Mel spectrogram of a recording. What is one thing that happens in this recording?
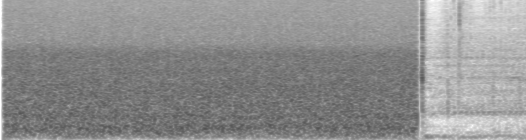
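A waterfall roars loudly and steadily.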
